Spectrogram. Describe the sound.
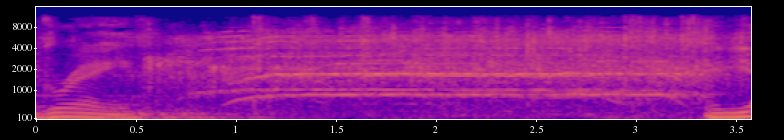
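An audience applauds steadily for about three seconds to welcome guests, a sustained musical tone ringing beneath the clapping, with a voice speaking briefly at the start and again at the end.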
